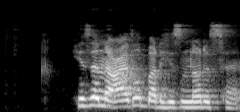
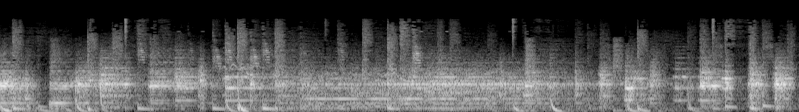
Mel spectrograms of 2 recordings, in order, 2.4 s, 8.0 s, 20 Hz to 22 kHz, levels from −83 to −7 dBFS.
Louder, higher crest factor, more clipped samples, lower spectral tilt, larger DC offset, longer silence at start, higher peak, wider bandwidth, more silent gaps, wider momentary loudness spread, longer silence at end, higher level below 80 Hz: first, -16 LUFS vs -23 LUFS; about the same, 16 dB vs 18 dB; neither; about the same, -4.5 dB/octave vs -5 dB/octave; neither; first, 0.8 s vs 0 s; about the same, -2 dBFS vs -4 dBFS; second, 9.4 kHz vs 11.5 kHz; neither; first, 9 LU vs 6 LU; about the same, 0 s vs 0 s; second, -64 dBFS vs -46 dBFS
